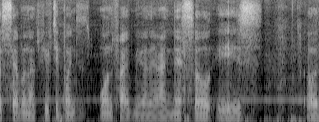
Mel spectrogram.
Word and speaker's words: Nestlé: Nestle is or Nestlé depending on how you pronounce it is 46.3 million naira at number eight.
